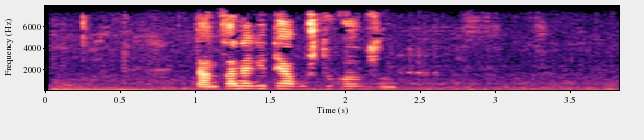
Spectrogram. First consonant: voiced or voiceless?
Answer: voiced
